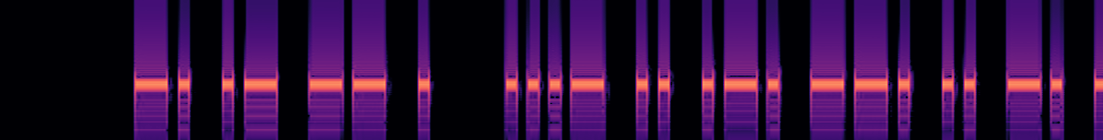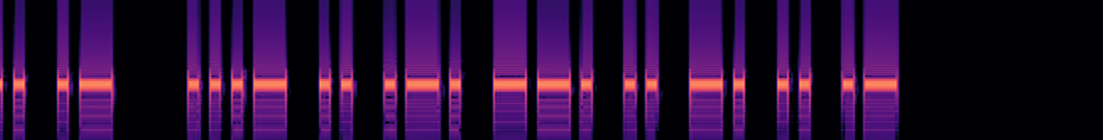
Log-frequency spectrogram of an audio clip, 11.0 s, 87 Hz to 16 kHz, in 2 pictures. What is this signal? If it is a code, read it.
Morse code, heard as a keyed tone, about 22 wpm, 700 Hz. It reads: NAME VIRGINIA VIRGINIA
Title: Practice QSO - Exchange 1 - Beginning - 22wpm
